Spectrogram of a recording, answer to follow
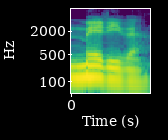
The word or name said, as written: Merida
